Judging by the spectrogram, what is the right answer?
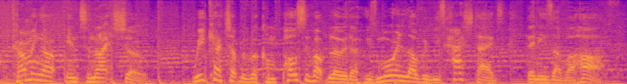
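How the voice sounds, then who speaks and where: With music in the background, a fairly high-pitched man speaks at a fairly quick pace, his pitch swinging very widely while his loudness stays very even. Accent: East London. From East London. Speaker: continuity announcer. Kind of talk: TV continuity announcement.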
